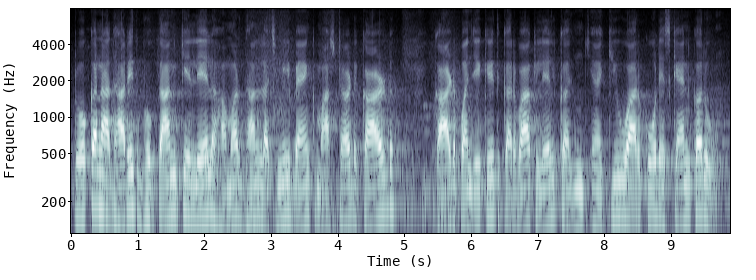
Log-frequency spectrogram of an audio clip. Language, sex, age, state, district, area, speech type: Maithili, male, 60+, Bihar, Sitamarhi, rural, read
